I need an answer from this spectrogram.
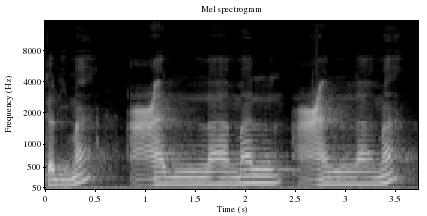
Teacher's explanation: ainnya di tepatkan makhrajnya yaitu di tengah tenggorokan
